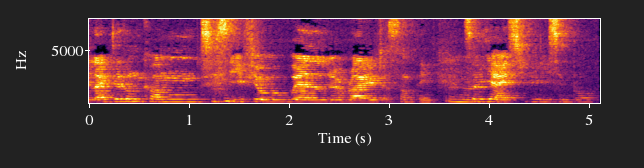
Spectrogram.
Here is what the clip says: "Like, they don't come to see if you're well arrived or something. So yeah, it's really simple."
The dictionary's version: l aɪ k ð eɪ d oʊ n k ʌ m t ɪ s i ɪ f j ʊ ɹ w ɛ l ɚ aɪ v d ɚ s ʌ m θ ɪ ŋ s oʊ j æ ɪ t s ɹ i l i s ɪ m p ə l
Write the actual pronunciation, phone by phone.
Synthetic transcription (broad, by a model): l aɪ k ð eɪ d oʊ n k ʌ m t ɪ s i ɪ f j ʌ w ɛ l ɚ aɪ v d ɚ s ʌ m θ ɪ ŋ s oʊ j æ ɪ t s ɹ i l i s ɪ m p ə l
